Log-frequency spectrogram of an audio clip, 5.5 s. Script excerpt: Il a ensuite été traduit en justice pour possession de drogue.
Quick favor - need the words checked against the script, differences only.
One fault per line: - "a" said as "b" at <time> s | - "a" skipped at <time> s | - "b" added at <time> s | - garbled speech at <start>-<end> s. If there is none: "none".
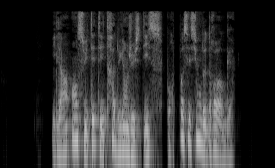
none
